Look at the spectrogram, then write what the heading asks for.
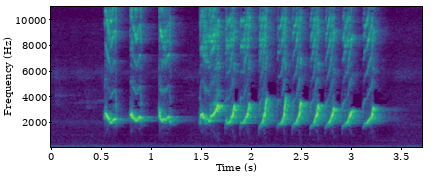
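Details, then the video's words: Orange-headed thrush in ngeplong song style, used as a master track to prompt lazy birds to sing: three loud whistled notes, then a rapid run of about ten clear, slightly downslurred notes near the same pitch over low background hum. "ANIS MERAH Ngeplong Masteran Jahat Untuk Burung Yang Malas Bunyi Agar Lebih Gacor Selalu"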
